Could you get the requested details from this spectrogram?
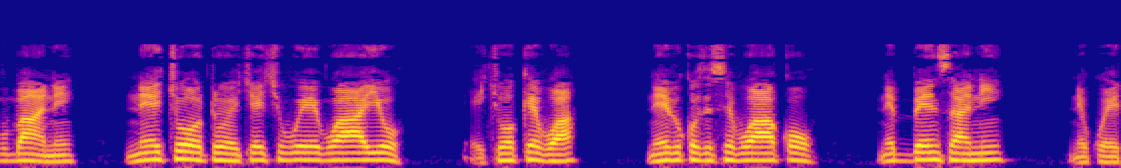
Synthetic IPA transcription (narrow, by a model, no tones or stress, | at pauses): uβaːne̞ | ne̞ːco̞ːto̞ece̞ːciβwe̞ːβwaːjo̞ | e̞̰co̞ːke̞βwa | ne̞ːβiko̞ze̞se̞βwaːko̞ | ne̞bːe̞ːnsani | ne̞kweː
